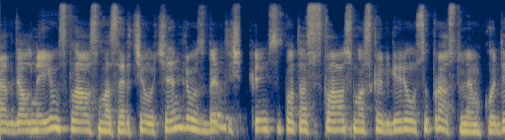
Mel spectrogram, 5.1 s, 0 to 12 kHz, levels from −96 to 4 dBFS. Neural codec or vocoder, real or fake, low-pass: codec, 44.1 kHz, 3.4 kbps, Pupu-Codec; fake; 10.8 kHz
